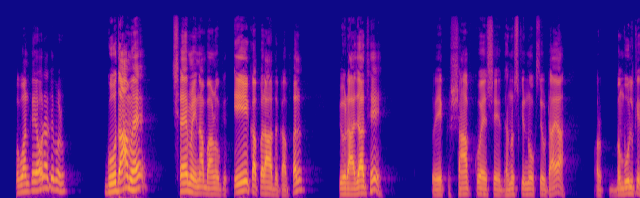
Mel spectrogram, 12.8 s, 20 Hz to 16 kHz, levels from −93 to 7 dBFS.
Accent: native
